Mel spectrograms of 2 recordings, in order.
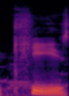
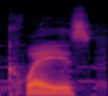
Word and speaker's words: quays: okay so uh you head down to the keys now the keys are jingling in my pockets which until yeah until i was until i was uh probably 16 or 17 i thought it was the quays because i never actually heard it pronounced and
